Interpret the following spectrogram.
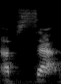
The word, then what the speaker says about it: upset: first syllable is accented look how the accent and upset is at the end refers at the end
